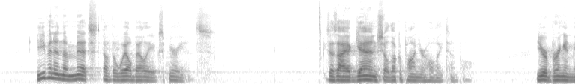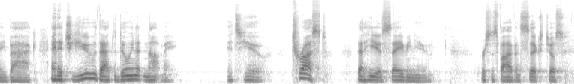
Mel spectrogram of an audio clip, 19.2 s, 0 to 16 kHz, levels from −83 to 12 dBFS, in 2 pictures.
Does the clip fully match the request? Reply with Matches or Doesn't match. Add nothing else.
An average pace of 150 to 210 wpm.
Doesn't match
